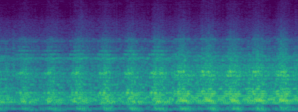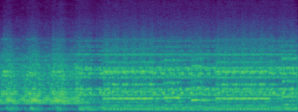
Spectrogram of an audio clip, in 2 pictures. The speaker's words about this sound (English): Here comes the train.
